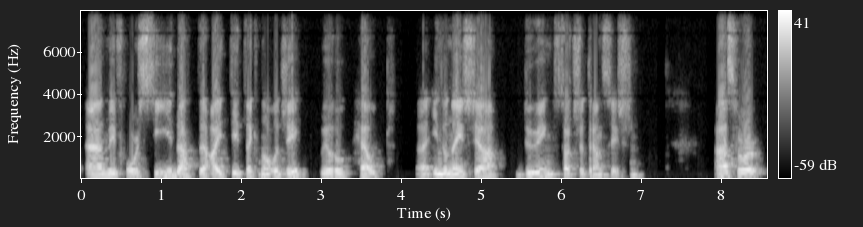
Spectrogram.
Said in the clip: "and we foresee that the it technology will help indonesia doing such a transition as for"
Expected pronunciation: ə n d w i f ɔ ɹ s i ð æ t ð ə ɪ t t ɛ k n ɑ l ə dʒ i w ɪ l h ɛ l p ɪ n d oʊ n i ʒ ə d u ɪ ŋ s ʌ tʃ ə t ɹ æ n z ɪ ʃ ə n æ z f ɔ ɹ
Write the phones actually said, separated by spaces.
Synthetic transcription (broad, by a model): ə n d w i f ɔ ɹ s i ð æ t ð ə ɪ t t ɛ k n ɑ l ə dʒ i w ɪ l h ɛ l p ɪ n d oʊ n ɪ ʃ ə d u ɪ ŋ s ʌ tʃ ə t ɹ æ n s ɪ ʃ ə n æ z f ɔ ɹ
